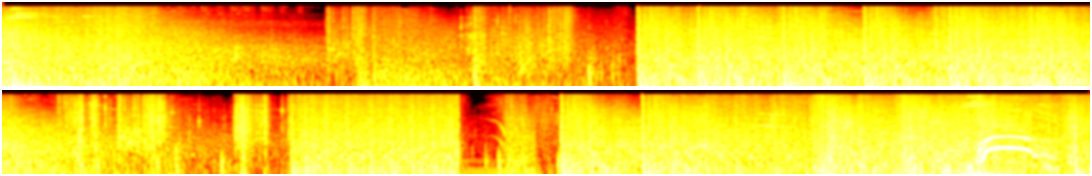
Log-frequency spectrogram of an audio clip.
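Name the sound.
rapid gunshots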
